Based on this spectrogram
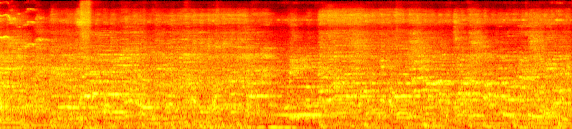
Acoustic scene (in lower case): crowded indoor space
